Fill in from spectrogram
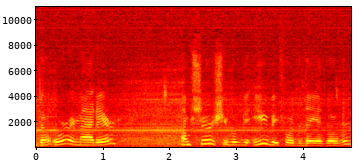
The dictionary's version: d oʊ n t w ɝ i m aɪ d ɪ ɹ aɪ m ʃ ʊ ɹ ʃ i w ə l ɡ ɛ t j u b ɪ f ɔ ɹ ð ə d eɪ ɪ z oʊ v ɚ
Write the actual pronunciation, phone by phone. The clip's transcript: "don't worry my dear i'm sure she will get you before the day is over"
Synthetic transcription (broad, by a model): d oʊ n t w ɝ i m aɪ d ɪ ɹ aɪ m ʃ ʊ ɹ ʃ i w ə l ɡ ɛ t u b ɪ f ɔ ɹ ð ə d eɪ ɪ z oʊ v ɚ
